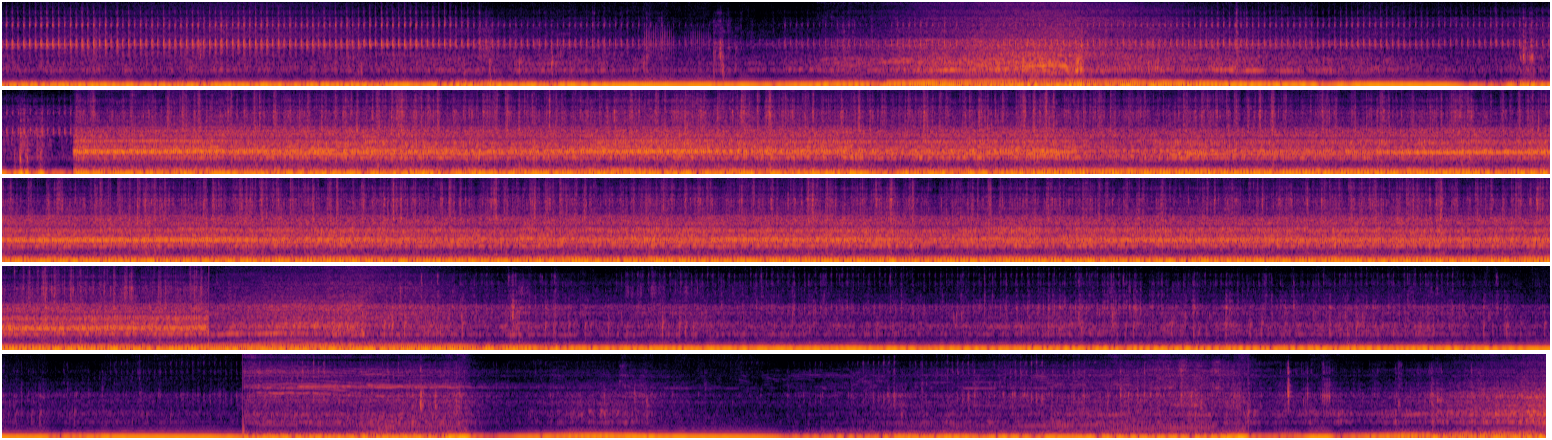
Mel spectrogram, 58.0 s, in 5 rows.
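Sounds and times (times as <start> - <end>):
car engine running: 0.0 - 58.0
wind rush: 12.1 - 40.2.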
